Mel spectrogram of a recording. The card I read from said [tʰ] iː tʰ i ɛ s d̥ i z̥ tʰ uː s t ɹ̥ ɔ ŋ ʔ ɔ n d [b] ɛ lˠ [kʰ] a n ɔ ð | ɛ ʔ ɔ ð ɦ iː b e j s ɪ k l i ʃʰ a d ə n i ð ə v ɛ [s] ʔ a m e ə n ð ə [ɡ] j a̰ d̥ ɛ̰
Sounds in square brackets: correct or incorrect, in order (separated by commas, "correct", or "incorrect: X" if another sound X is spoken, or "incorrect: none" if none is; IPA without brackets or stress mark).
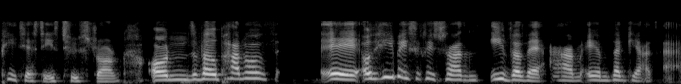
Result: incorrect: pʰ, incorrect: v, incorrect: pʰ, incorrect: none, correct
